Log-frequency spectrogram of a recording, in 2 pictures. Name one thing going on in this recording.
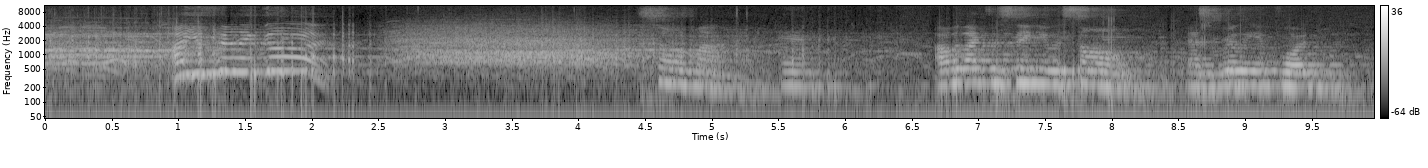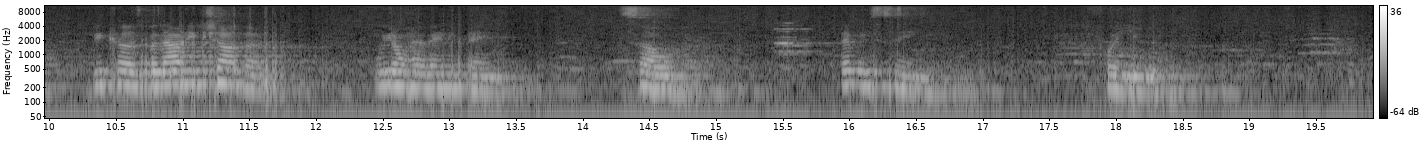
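A woman sings into a microphone over a loudspeaker, in a large echoing hall.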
